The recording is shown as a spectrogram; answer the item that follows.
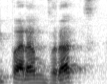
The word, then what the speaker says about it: Parambrata: wrong it's param vrat if you really have to sort of hindify my name then it's got to be param vrat and uh if you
